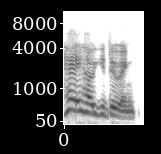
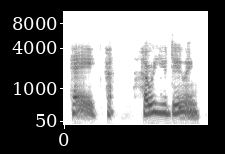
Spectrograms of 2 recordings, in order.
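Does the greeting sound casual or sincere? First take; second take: casual; sincere. First: It is a quick, offhand greeting. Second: It is a slow, caring greeting.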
